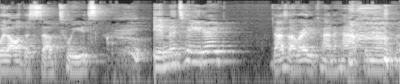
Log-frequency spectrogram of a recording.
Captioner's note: laughs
